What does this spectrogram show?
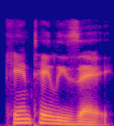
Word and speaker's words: cantilever: And for anyone taking notes, that is pronounced cantilever.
